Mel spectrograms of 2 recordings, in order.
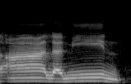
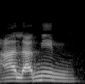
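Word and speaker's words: العالمين: Memang di dalam ujung Fatihah itu kan ada mim, ada juga nun. Alhamdulillahi rabbil alamin. Jangan alamim. Jangan.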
